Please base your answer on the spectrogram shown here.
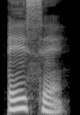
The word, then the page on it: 衛生: female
